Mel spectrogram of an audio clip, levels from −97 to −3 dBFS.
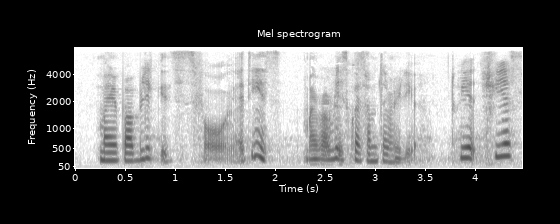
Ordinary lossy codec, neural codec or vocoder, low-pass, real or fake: AAC, 32 kbps; none; 7.2 kHz; real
